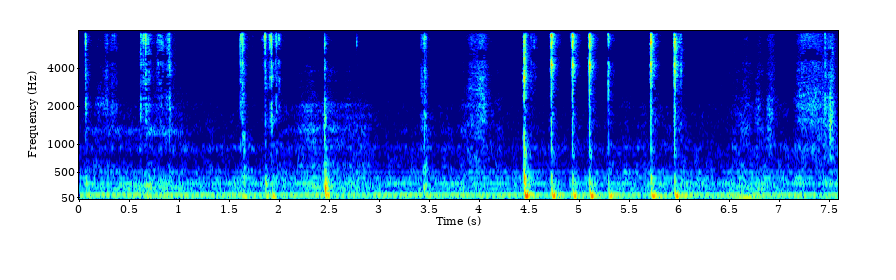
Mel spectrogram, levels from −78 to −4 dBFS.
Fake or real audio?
real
